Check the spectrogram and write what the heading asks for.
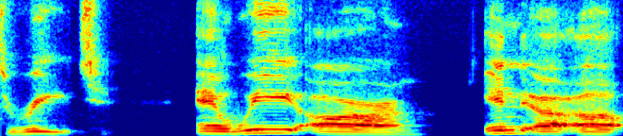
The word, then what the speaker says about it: RECH: educator for community hope we use the acronyms rech pronounce reach and we are in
